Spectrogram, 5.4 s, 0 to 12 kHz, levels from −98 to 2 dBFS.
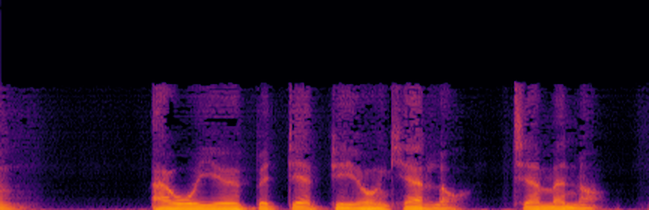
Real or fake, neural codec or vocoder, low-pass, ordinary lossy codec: fake; codec, 16 kHz, about 1 kbps, DyCAST, with the encoder's durations; 7.2 kHz; MP3, 32 kbps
